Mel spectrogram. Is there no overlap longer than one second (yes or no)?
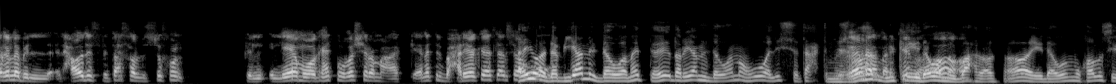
no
